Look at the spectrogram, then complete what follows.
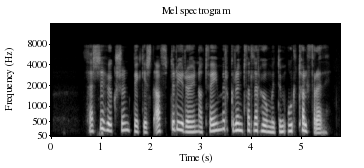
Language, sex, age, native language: Icelandic, female, 30-39, Icelandic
